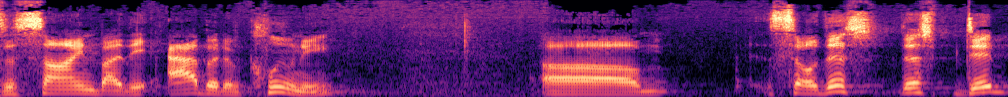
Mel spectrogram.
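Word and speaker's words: Cluny: of the big names has nothing to do with actors because it's spelled differently but you have the reforms that clooney william of aquitaine founded a monastery at clooney the colonial system involved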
